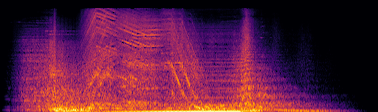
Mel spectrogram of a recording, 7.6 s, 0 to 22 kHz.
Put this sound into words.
Morph transforms sound effect 3
game, impact, hit, dark, woosh, destruction, transformer, morph, atmosphere, transition, cinematic, abstract, moves, horror, Sci-fi, background, scary, stinger, rise, futuristic, noise, drone, opening, metal, transformation, glitch, metalic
